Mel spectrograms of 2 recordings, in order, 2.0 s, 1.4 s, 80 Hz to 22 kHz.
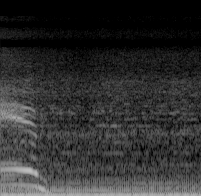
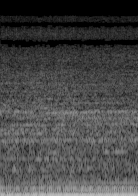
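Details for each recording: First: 2006 Acura RSX with swapped JDM K20 engine from a Honda Stream, just started, unchanged plugs, some smoke burning off: steady idle with a faint uneven tick about four times a second over the exhaust drone; abnormal noise of unknown origin. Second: 2006 Acura RSX with a swapped K20 engine from a Japanese Honda Stream, plugs not yet changed, first start: steady, even low idle with no knocks or misses, a little smoke burning off; the engine sounds healthy.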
